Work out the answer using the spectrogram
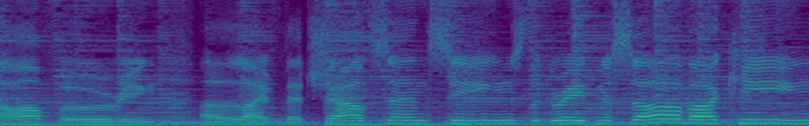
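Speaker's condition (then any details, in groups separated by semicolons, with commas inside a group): No condition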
